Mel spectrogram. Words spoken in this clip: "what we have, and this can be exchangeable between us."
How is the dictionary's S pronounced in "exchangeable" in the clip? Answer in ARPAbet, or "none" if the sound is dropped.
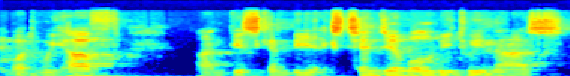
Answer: S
